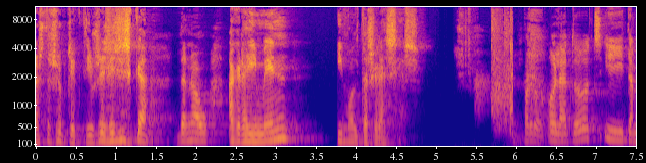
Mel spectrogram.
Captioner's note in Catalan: Aplaudiments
